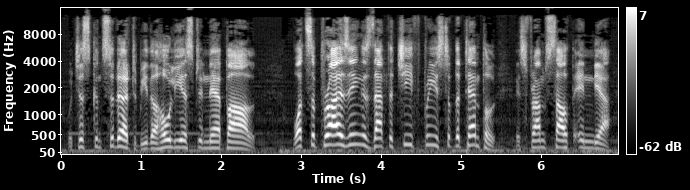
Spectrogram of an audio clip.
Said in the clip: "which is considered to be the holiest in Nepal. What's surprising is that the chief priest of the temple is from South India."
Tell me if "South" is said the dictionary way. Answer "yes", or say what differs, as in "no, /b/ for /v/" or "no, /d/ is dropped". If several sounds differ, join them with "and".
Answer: yes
